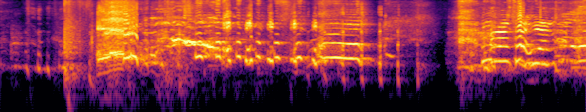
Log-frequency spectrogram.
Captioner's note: group laughing continues; yells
